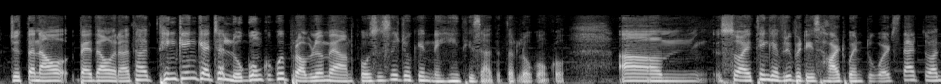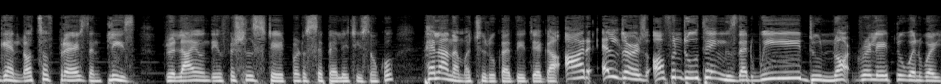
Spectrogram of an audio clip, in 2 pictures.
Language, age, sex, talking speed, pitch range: Hindi, 30-49, female, 205 wpm, 160-215 Hz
